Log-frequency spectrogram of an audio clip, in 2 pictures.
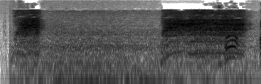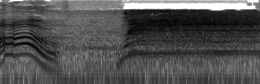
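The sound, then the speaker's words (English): An opossum screams: harsh, loud hissing bursts alternate with shrill, wavering cries that rise and fall in pitch, about three in all. A short human exclamation is heard. “He says, guys, check out the opossum. So he says they scream.”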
